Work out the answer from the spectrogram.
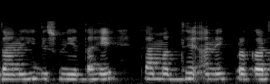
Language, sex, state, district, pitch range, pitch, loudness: Marathi, female, Maharashtra, Sindhudurg, 240-255 Hz, 245 Hz, -27 LUFS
